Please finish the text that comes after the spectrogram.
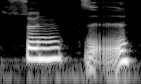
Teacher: So if it's a person, it follows an esteemed person title, third tone.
